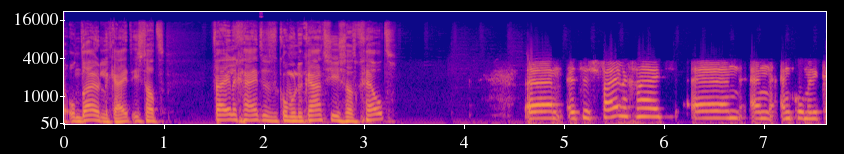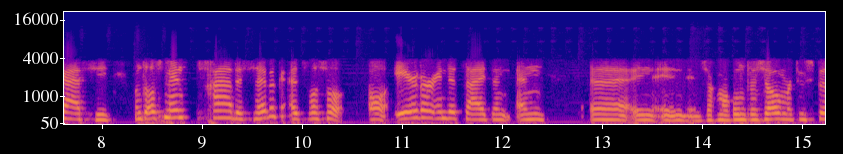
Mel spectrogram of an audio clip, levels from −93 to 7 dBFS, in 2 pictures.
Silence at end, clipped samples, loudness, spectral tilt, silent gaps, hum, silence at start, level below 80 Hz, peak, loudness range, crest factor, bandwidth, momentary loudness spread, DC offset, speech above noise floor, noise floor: 0 s; under 0.1%; -24 LUFS; -5 dB/octave; none; none; 0 s; -48 dBFS; -10 dBFS; 2 LU; 14 dB; 17 kHz; 7 LU; under 0.1%; 33 dB; -57 dBFS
